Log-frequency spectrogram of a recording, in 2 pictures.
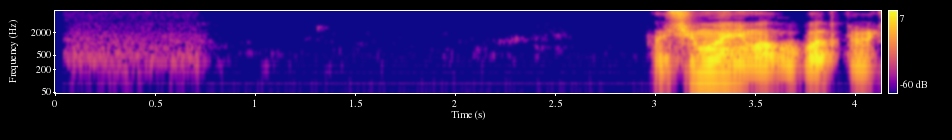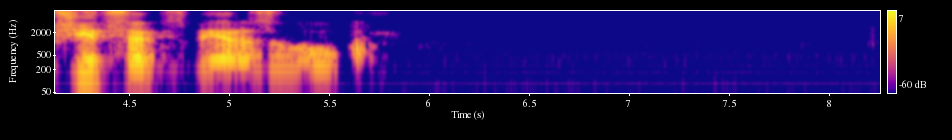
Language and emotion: Russian, neutral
